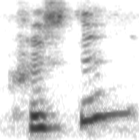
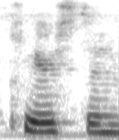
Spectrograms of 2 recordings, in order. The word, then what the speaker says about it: Kierstan: So I'm gonna bring up Kristen, and did I pronounce that correct? Is it Kristen or Mm? no, it's Kierstan, but that's okay.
